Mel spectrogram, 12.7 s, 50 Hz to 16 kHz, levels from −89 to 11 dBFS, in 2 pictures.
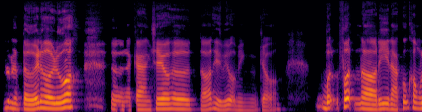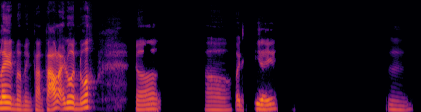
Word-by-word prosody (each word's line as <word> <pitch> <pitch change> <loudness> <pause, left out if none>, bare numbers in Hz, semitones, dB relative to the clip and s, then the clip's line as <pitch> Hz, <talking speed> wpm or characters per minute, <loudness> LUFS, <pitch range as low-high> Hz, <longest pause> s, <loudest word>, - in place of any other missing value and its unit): nước 205 +1 -6
lấn 170 -2 -5
tới 160 0 +3
thôi, 185 -3 +4
đúng 175 +3 +5
không? 215 0 +6 0.5
Ờ, 155 - -6
là 135 - -11
càng 145 -1 -3
trêu 165 +2 +2
hơn, 155 -2 -1
đó 140 +3 -6
thì 150 -5 -6
ví 135 - -8
dụ 150 -2 -5
mình 125 -1 -15
mình, 120 - -21
kiểu, - - -12 0.6
b 210 -7 -4 0.2
phớt 245 +1 +6
lờ 165 -2 +2
đi 165 +2 -1
là 155 -3 -3
cũng 190 +5 -6
không 190 -2 -5
lên 185 -3 +5
mà 150 - -5
mình 135 -2 -12
phản - - -7
pháo - - +5
lại 165 - +2
luôn, 185 -2 +2
đúng 190 +5 +3
không? 210 0 -21 0.6
Đó, 155 +3 -7 0.7
ờ, 135 -1 -12 0.2
vậy 145 - -8 0.2
khi 165 - -2
ấy 150 +3 -3 1.7
Ừm. 140 -1 -17
160 Hz, 190 wpm, -21 LUFS, 145-180 Hz, 1.7 s, không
